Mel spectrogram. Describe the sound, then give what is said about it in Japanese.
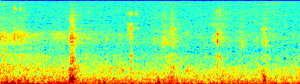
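Someone bites into a crunchy green onion miso rice cracker, producing a few faint, crisp crunches spaced irregularly over quiet background, with no talking. “これはうまいわネギ味噌だ本当にネギ味噌せんべい”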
